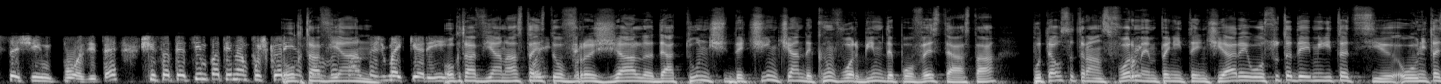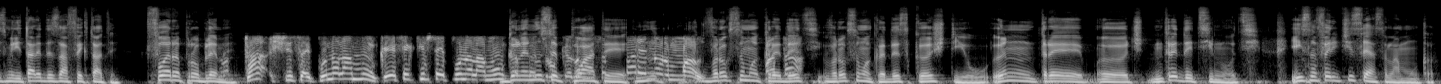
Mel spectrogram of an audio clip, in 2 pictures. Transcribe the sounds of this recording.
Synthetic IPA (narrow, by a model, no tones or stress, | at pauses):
st̪eʃiːmpo̞zit̪eʃisət̪e̞t̪simpet̪ineɨmpuʃkəɾokt̪avianneʃmejkʲeɾiokt̪avianast̪aje̞st̪e̞o̞vɾəʒaləd̪e̞at̪unt͡ʃʲd̪e̞t͡ʃint͡ʃʲanʲd̪e̞kɨnd̪vo̞rbimd̪e̞po̞ve̞st̪eaast̪a | put̪eawsət̪ɾansfo̞rme̞ɨnpe̞nit̪e̞nt͡ʃiaɾe̞o̞sut̪əd̪e̞milit̪ət̪sʲunit̪ət̪sʲmilit̪aɾe̞d̪e̞zafe̞kt̪at̪e̞ | fəɾəpɾo̞ble̞me̞̰d̪̥aʃisəjpunəlamuŋkəefe̞k̚t̪ivsəjpunəlamuŋkɡɨnlenuse̞puat̪e̞enuormalvəɾo̞ɡsəməkɾe̞d̪e̞t̪sʲvəɾo̞ɡsəməkɾe̞d̪e̞t̪sʲkəʃt̪ḭwɨnt̪ɾe̞ət͡ʃɨnt̪ɾe̞d̪e̞t̪sinṵt̪sʲjejsunt̪fe̞ɾit͡ʃit̪sʲəjasəla̰mṵŋkə̰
